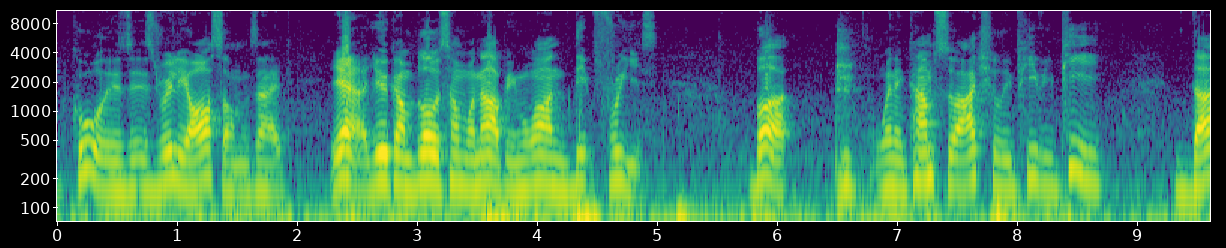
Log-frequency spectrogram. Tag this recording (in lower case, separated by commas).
speech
